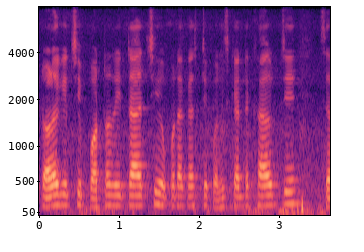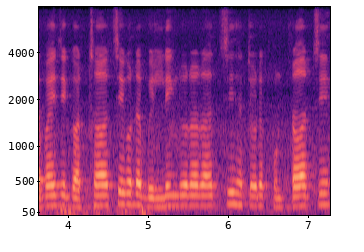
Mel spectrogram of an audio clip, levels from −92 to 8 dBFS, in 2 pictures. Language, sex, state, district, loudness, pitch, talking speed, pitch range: Odia, female, Odisha, Khordha, -18 LUFS, 145 Hz, 175 wpm, 135-150 Hz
